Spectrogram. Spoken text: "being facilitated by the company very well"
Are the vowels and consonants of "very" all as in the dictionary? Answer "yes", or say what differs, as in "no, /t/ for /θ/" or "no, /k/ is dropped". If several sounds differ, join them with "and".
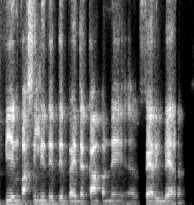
no, /f/ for /v/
